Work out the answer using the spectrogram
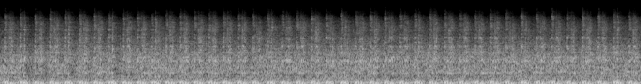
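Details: John Deere B two-cylinder tractor, in neutral with clutch out, first start after carburetor float check: slow, steady thump at about three and a half beats a second, even and unhurried; runs fine at idle.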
